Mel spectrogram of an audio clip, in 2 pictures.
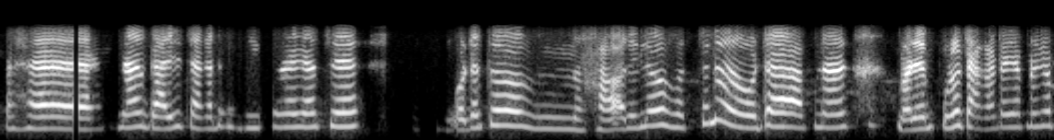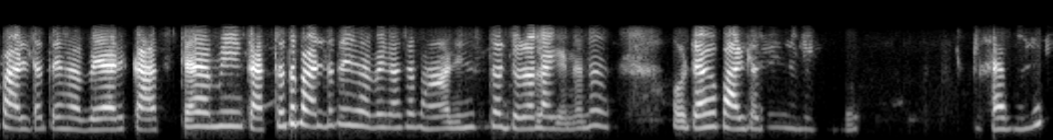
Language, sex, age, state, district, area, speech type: Bengali, female, 18-30, West Bengal, Darjeeling, urban, conversation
